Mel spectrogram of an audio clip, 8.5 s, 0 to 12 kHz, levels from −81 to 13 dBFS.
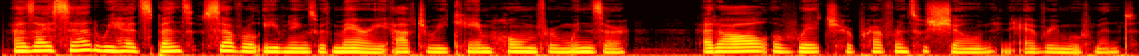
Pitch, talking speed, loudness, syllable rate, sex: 195 Hz, 190 wpm, -17 LUFS, 5.3 syllables/s, female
